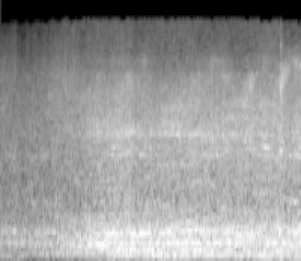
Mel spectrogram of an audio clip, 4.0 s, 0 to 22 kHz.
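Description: Dirt super late model race cars' V8 engines running at racing speed, growing louder over the first second or so as the cars come closer, then holding steady and loud.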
